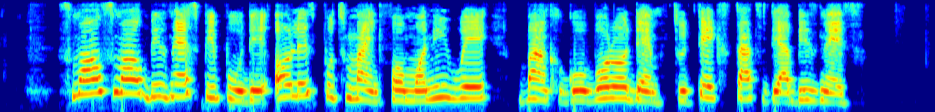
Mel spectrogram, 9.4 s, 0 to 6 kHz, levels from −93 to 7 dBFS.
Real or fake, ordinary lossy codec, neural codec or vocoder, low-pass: real; none; none; 5.4 kHz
